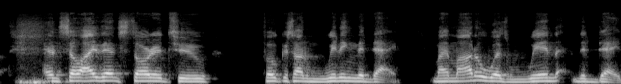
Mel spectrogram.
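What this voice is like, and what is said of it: Strained, worn-out voice. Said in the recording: “My voice is shot.”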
